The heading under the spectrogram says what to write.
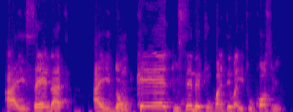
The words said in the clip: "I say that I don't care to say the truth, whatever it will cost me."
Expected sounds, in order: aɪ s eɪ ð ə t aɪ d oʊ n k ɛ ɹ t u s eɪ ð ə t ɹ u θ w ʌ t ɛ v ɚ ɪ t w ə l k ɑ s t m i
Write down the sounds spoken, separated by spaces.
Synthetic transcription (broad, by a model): aɪ s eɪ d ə t aɪ d oʊ n k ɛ t u s eɪ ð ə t u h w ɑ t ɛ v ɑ ɪ t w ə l k ɑ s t m i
